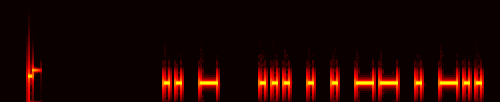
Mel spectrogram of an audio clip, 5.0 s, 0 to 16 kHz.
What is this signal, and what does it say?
Morse code, heard as a keyed tone, about 20 wpm, 700 Hz. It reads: IT SEEMED
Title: Sentences with 8-Word Phrases - 20wpm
